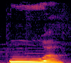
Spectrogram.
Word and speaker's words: Uhr: As you can see with the pronunciation of O and U, the correct pronunciation of the vowels is vital, since it significantly changes the word's meaning if you pronounce one incorrectly.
